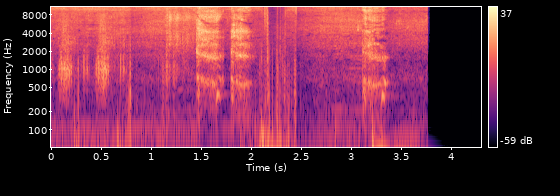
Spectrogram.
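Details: Several loud, harsh cough bursts in quick succession over a few seconds from a person who is currently ill, with some background noise; cough.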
